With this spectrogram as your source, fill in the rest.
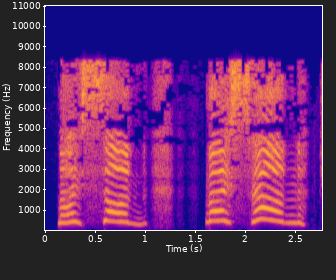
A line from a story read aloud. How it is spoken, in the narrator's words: she cried out, shrill and cracked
